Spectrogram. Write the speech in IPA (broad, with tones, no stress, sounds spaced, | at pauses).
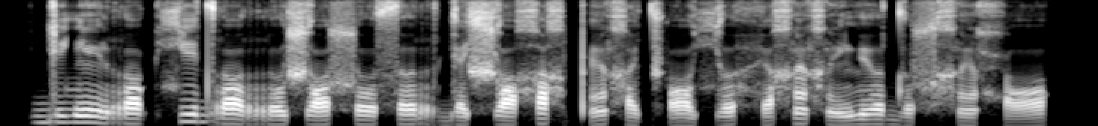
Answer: ɡ i˥ ʎ ĩ˧˥˧ r ɔ˧˩ k ç i˥ d r ɔ˧˩ r o˨˥ ɕ ɔ˨˥ ɬ o˧ s ɤ˧˥˧ r ɡ ɛ˧˩ ɕ ɔ˧˩ χ ɤ˥ χ pʼ ɛ̃˧˥˧ χ ɘ˨˥ t͡ʃʼ ɔ˧˩ ç ɤ˧˥˧ h ɘ˧˥˧ χ ɛ̃˥ χ ĩ˨˥ lʲ ɤ˥ d o˨˥ ɬ χ ɛ̃˧ ħ ɔ˨˥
